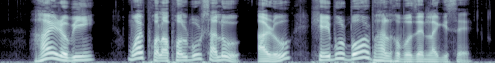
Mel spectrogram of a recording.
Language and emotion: Assamese, happy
